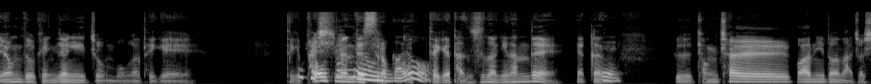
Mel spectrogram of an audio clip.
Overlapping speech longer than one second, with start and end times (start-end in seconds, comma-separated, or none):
3.0-4.4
